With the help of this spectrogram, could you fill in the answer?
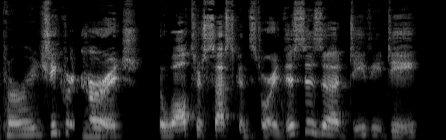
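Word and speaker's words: Süskind: And then I got the impression that a man by the name of Walter Susskind, if I'm pronouncing it correctly, it is, Susskind, was responsible for saving a lot of Jewish lives, including to some degree Salomon.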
